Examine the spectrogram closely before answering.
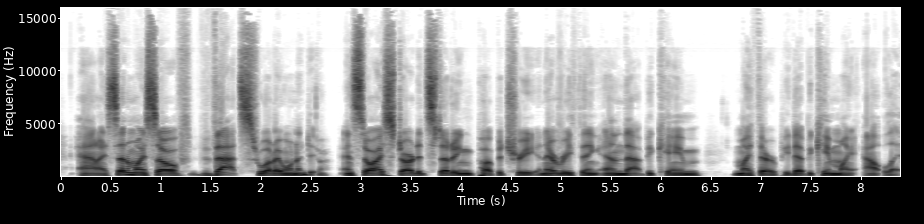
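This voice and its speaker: A man in an ordinary speaking voice with an American accent, at medium pitch with fairly even intonation and very even loudness, fairly quick with hardly any pauses, dry and close with no echo, on a very clean recording with a silent background. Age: 20s. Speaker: children's book author and puppeteer. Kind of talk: casual interview chat.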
